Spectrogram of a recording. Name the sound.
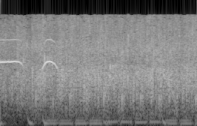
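applause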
